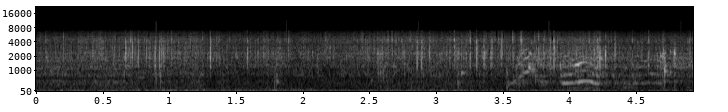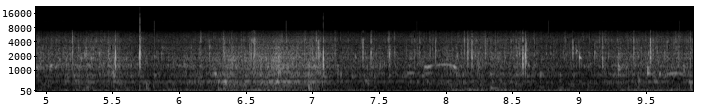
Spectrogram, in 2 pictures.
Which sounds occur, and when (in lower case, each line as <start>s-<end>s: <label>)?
0.0s-9.8s: splash
3.5s-4.8s: human voice
7.7s-8.1s: human voice
9.5s-9.8s: human voice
